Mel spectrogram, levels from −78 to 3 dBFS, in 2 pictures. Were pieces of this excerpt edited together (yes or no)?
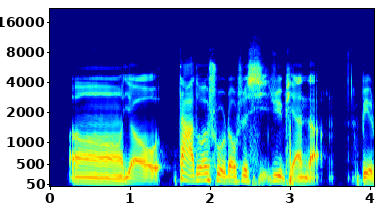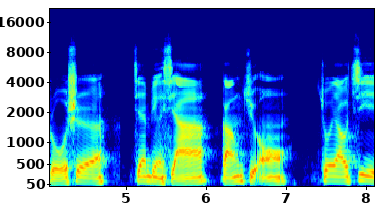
yes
